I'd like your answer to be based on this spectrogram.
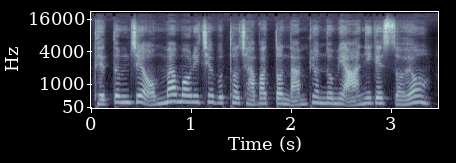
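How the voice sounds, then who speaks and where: A woman's voice: medium pitch, fairly quick, a little mellow, no echo. A woman narrating a dramatized story as the wife, with a cold, cutting delivery.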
